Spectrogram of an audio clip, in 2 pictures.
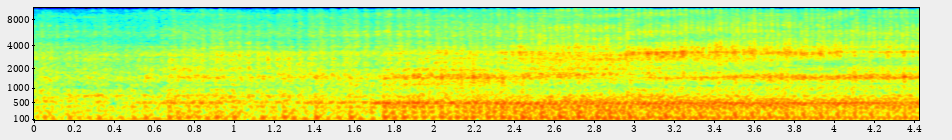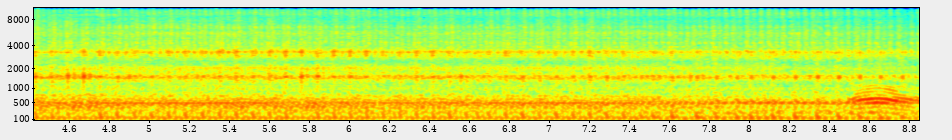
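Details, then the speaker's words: Yamaha Zuma (vertical Minarelli) first fire-up on a new Polini Evolution 70cc cylinder kit with lots of assembly lube: small two-stroke popping at a slow, slightly uneven idle that sits a bit low. "Oh, she wants to fire. All right, here we go. Little low on the idle, but that's okay."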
